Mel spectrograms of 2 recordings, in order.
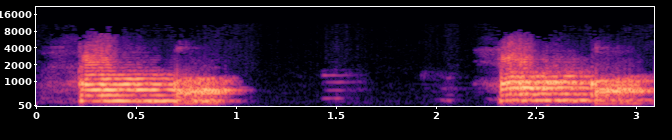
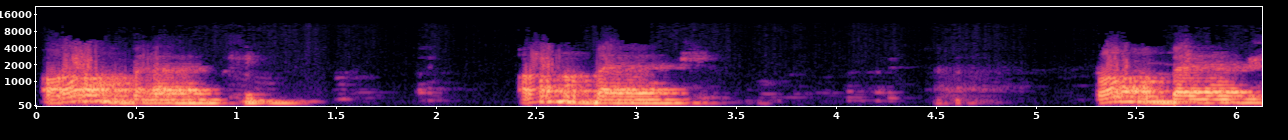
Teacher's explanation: Kalau qaf paling belakang, kaf depan sikit.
